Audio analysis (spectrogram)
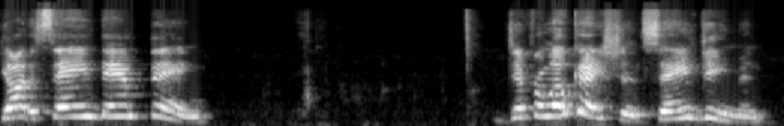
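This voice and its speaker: Host: woman, slightly high voice, sassy and animated, slangy live-chat commentary. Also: takes it slowly. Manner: uses casual slang like "child" and "y'all". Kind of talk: casual chat.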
